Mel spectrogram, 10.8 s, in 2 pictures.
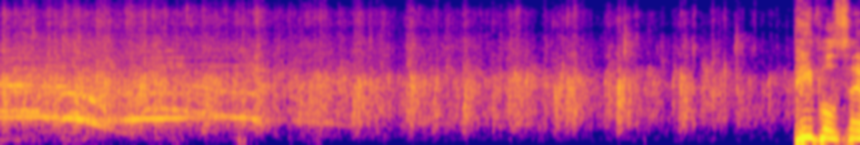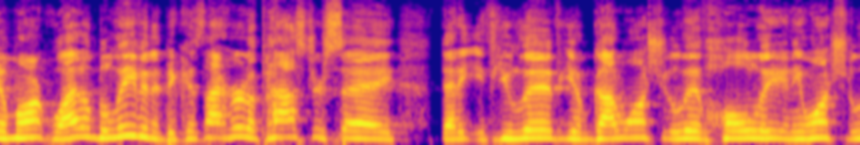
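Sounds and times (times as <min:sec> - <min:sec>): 
audience hand clapping: 0:00.0 - 0:05.2
speech: 0:05.0 - 0:10.7.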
